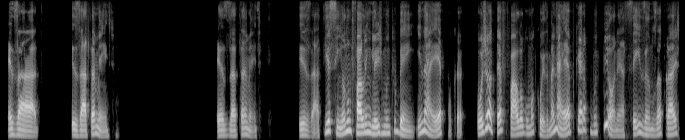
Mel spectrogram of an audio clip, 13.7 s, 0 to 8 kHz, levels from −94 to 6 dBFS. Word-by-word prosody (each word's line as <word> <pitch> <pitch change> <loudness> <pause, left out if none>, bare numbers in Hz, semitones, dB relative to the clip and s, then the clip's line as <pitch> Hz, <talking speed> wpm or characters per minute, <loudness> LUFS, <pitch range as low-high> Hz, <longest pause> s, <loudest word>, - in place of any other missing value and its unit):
Exato. 120 -4 +3 0.7
Exatamente. 110 -1 +1 2.1
Exatamente. 110 0 -3 0.8
Exato. 115 -3 -4
E, 190 - +2
assim, 195 -9 0
eu 145 - +1
não 210 +1 +4
falo 155 -2 +7
inglês 155 -3 +1
muito 155 +6 -4
bem, 110 - -1
e 145 - -4
na 205 +3 +1
época - - -3 0.3
hoje 265 - +2
eu - - +8
até 205 -1 +2
falo 130 -7 0
alguma 150 +3 -4
coisa, 105 - -5
mas - - -2
na - - +1
época 150 - -1
era 210 +2 0
muito 175 -1 -9
pior, 315 - +1
né, 110 -1 -9
há 105 - -10
6 140 +9 -5
anos 120 -2 -5
atrás, 130 +1 0
135 Hz, 140 wpm, -22 LUFS, 110-170 Hz, 2.1 s, eu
